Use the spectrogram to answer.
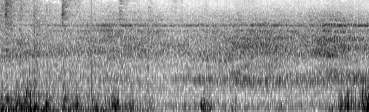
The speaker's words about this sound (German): So klingt es also, wenn ein Eurofighter der Luftwaffe am Hannover Airport auf seine Abstellposition rollt.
